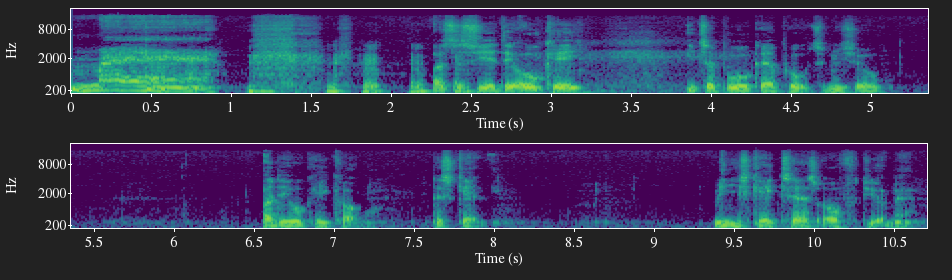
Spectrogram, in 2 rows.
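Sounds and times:
human voice imitating a lamb bleat as a mobile phone ringtone: 0.0s - 1.0s
laughter: 1.1s - 2.5s
speech: 1.6s - 5.2s, 6.5s - 8.1s, 9.4s - 10.6s.

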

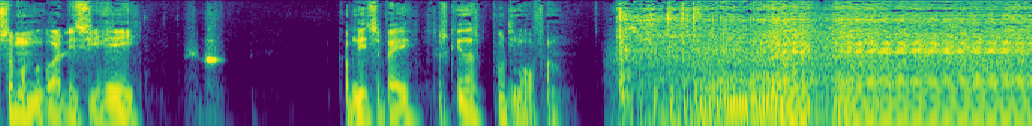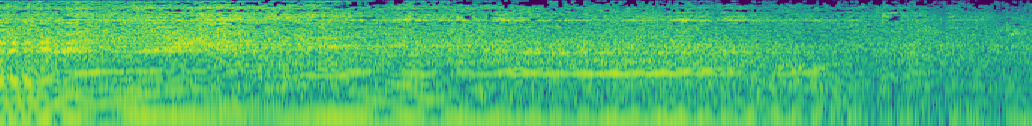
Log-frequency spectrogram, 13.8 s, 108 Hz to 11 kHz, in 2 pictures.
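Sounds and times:
speech: 0.0s - 1.4s, 2.3s - 3.8s
small two-stroke moped engine revving: 4.1s - 13.7s.

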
